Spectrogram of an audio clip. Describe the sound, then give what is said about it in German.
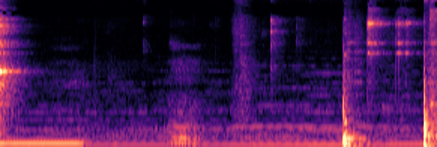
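Two bright glass clinks ring out, about a second apart, as drinking glasses are touched together in a toast, over a low steady hum with faint background murmur. “Ich sag erstmal, war Gläser vom Tisch. Und Stößchen.”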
